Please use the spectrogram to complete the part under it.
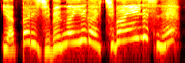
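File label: Japanese, Voice; OPERATION OVER; GF Alarm; RPD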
